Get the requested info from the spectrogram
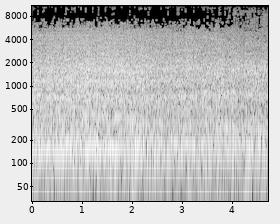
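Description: Car engine pulling steadily in fourth gear at speed, heard from inside the cabin as a low drone over heavy road and wind noise.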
